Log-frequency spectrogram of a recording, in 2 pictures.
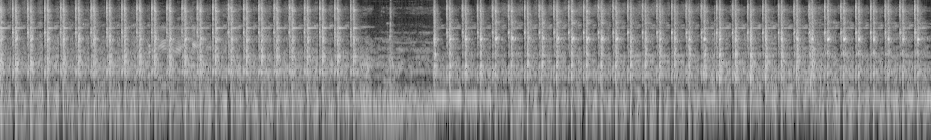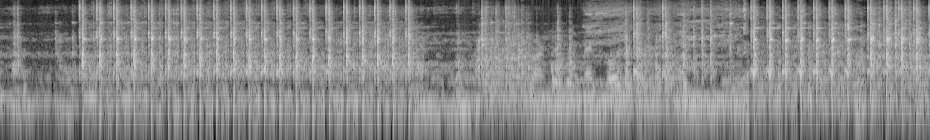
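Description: A hydraulic hammer on an excavator pounds the soil in rapid, steady blows.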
